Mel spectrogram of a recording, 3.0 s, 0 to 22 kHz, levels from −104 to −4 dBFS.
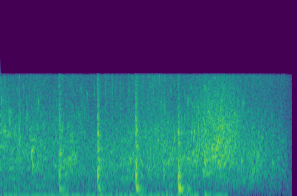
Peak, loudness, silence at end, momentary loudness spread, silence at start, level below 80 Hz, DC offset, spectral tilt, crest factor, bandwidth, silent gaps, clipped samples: -12 dBFS; -29 LUFS; 0.05 s; 8 LU; 0 s; -56 dBFS; 0.3%; -5 dB/octave; 18 dB; 5.4 kHz; none; under 0.1%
